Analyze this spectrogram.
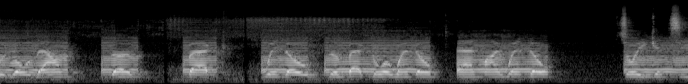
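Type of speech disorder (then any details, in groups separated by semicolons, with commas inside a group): Electrolarynx speech; laryngectomy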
